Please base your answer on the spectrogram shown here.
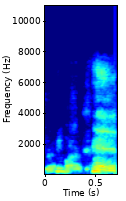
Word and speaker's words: Brett Favre: He was the definition of a gunslinger, and everybody knows Brett Favre. Yeah, everybody knows Brett Favre. Brett Favre. Brett Favre. Brett Favre. It's actually pronounced Brett Favre.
